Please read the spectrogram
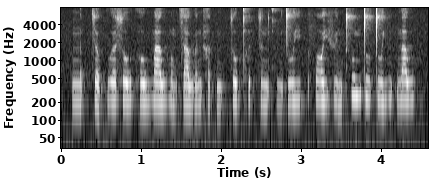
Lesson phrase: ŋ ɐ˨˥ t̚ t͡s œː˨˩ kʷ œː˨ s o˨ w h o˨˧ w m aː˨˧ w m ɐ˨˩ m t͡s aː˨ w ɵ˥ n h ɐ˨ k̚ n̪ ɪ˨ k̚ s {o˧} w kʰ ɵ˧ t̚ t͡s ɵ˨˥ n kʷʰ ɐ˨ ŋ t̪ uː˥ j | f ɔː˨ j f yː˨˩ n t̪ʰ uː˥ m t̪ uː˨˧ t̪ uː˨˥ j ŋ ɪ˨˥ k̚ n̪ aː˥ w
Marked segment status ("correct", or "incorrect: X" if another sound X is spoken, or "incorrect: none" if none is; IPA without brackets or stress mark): correct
